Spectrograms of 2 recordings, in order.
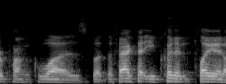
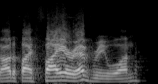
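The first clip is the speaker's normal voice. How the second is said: normal talking voice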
